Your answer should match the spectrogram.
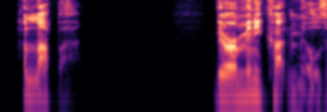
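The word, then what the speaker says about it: Jalapa: Halapa is pronounced as though it were spelled with an h with a soft sound to the a. Halapa.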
